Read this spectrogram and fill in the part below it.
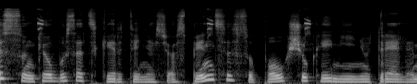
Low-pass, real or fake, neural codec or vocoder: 14.4 kHz; real; none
